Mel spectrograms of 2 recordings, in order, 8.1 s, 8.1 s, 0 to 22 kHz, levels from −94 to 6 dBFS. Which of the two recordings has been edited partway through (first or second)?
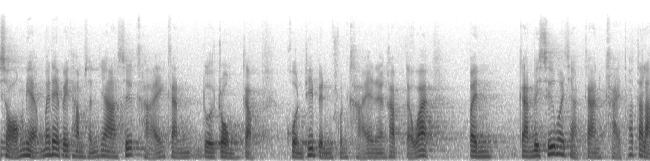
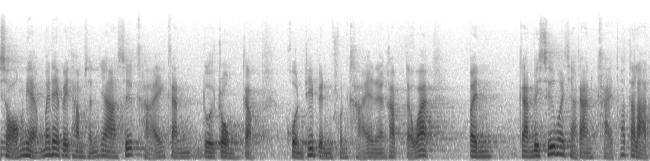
second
